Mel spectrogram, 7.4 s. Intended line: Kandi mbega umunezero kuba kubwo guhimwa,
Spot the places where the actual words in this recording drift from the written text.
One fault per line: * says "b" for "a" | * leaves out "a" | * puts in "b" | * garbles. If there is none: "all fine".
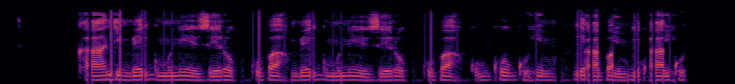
* puts in "mbega umunezero kuba"
* garbles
